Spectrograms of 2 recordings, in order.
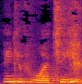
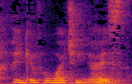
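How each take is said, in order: First: Said in the usual way. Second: Softer, sighing, drained sign-off; sighing thanks. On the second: Real, not acted. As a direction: breathe out and say it worn out.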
